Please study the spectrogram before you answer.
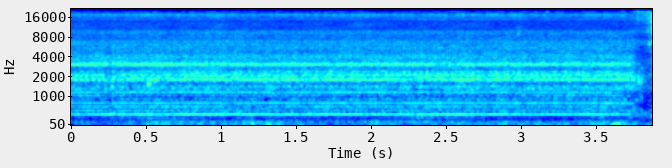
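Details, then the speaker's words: Tyco/AFX CC-03 slot car motor during water-dip brush break-in after reassembly, polarity reversed: steady even high-pitched whine with constant tone as water polishes brushes to commutator; running smoothly. "So it polishes, somehow the water ends up polishing the brushes to the commutator."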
